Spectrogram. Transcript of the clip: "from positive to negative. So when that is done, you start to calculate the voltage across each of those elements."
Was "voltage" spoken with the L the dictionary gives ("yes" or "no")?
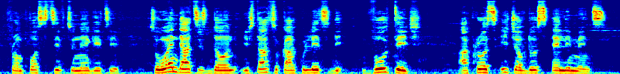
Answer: no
